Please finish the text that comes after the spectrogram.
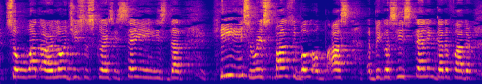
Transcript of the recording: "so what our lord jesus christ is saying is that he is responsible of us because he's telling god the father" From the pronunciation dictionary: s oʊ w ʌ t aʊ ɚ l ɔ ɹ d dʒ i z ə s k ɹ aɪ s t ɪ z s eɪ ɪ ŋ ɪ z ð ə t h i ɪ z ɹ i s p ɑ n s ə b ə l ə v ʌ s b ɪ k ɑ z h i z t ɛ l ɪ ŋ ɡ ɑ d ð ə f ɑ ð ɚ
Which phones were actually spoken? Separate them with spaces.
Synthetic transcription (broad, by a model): s oʊ w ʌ t aʊ ɚ l ɔ ɹ d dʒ i s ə s k ɹ aɪ s t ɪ s eɪ ɪ ŋ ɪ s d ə t h i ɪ s ɹ i s p ɑ n s ə b ə l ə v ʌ s b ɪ k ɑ s h i s t ɛ l ɪ ŋ ɡ ɑ d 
